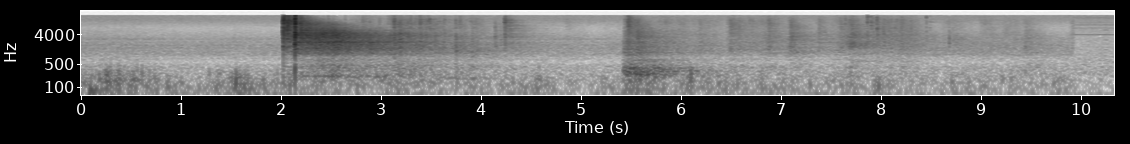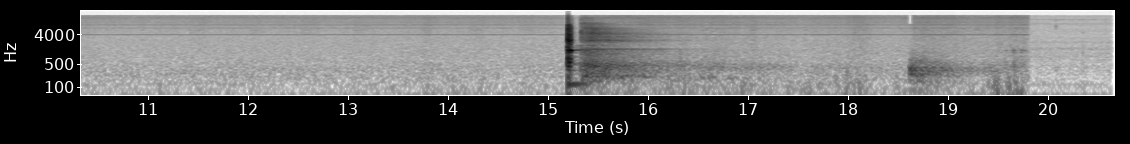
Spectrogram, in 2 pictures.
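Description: A single sharp shot from an Air Arms S510 Ultimate Sporter .177 PCP air rifle, the loudest sound, about fifteen seconds in, with a fading ring after it. A shorter burst of noise follows about three seconds later, and earlier there are two bursts of noise that each fade over a second or two.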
